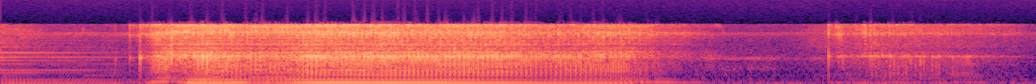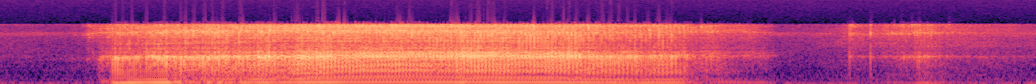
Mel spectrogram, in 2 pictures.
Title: The Rose (薔薇之戀) - Beautiful Snoring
